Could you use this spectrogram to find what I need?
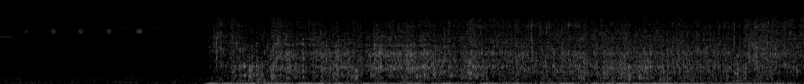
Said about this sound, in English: The amount of cement required is extraordinary. For 3 days they kept pouring, until 10 tons of cement had disappeared down the tubes.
